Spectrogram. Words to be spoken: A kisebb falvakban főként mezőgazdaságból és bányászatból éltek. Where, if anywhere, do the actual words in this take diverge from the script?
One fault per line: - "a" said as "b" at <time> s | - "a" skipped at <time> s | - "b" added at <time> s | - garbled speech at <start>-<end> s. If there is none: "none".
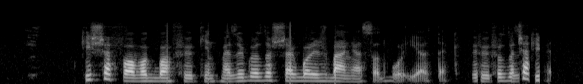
- garbled speech at 4.7-5.5 s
